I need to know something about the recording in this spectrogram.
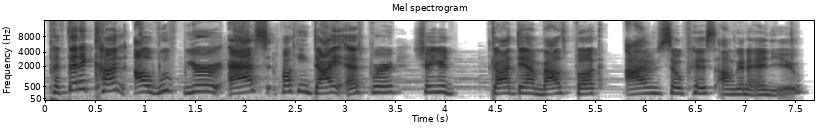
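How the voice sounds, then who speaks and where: A woman's voice: a little high, measured pace, pushed and bright, soft background music. A woman voicing snarling young thug men. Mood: enraged. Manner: snarling, profane, gloating. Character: crowd of vicious young male thugs.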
